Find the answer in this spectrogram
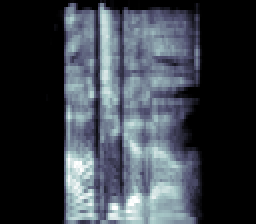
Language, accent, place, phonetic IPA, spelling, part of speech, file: German, Germany, Berlin, [ˈaːɐ̯tɪɡəʁɐ], artigerer, adjective, De-artigerer.ogg
- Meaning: inflection of artig: 1. strong/mixed nominative masculine singular comparative degree 2. strong genitive/dative feminine singular comparative degree 3. strong genitive plural comparative degree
